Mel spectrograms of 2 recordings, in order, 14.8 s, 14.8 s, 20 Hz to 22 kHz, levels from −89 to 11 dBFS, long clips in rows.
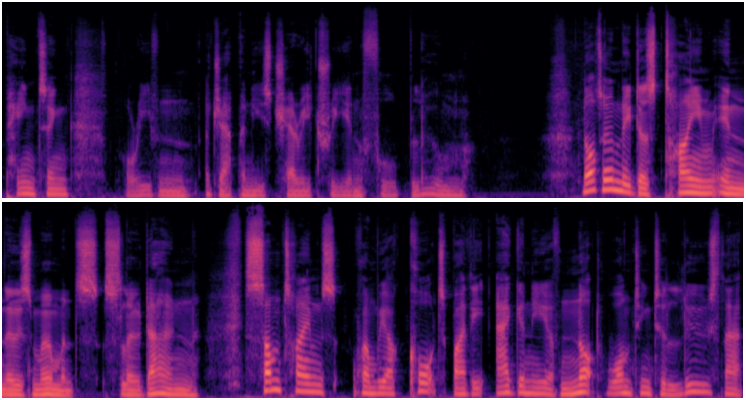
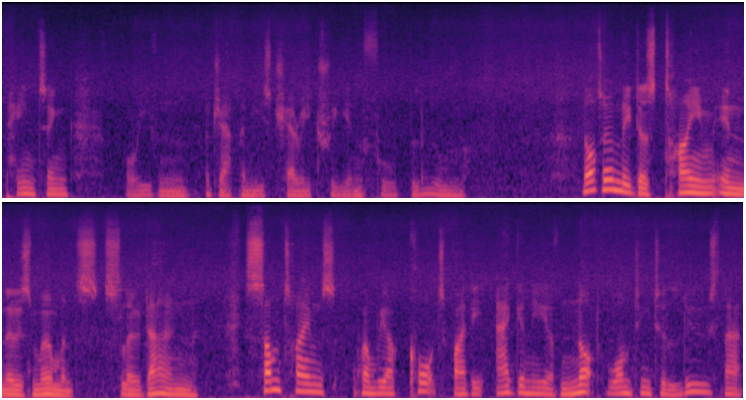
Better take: first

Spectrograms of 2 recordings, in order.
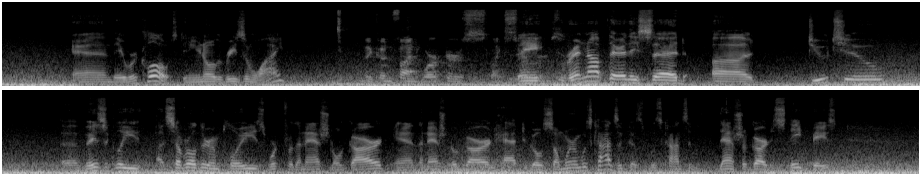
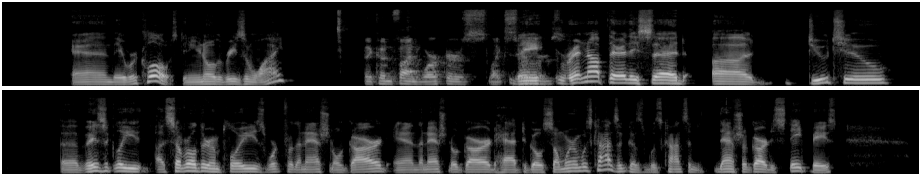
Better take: second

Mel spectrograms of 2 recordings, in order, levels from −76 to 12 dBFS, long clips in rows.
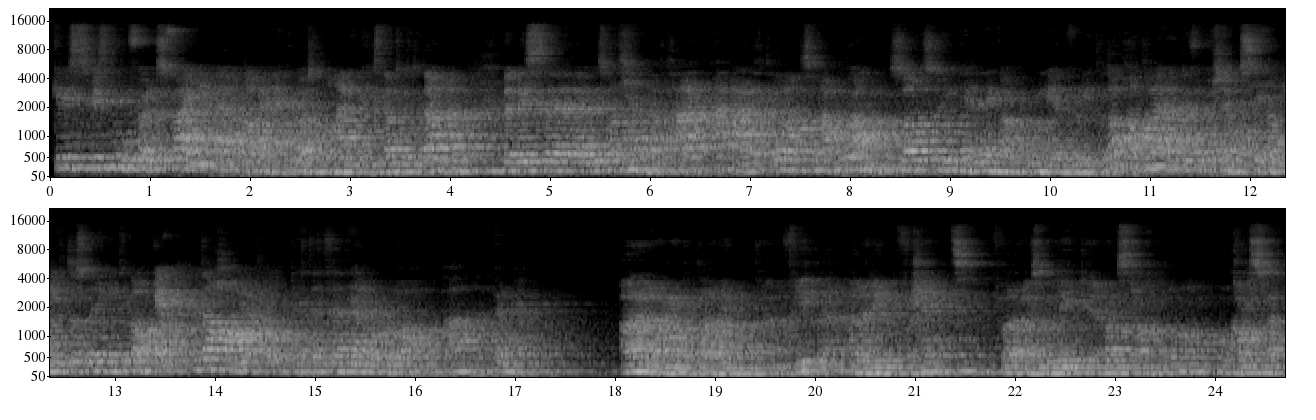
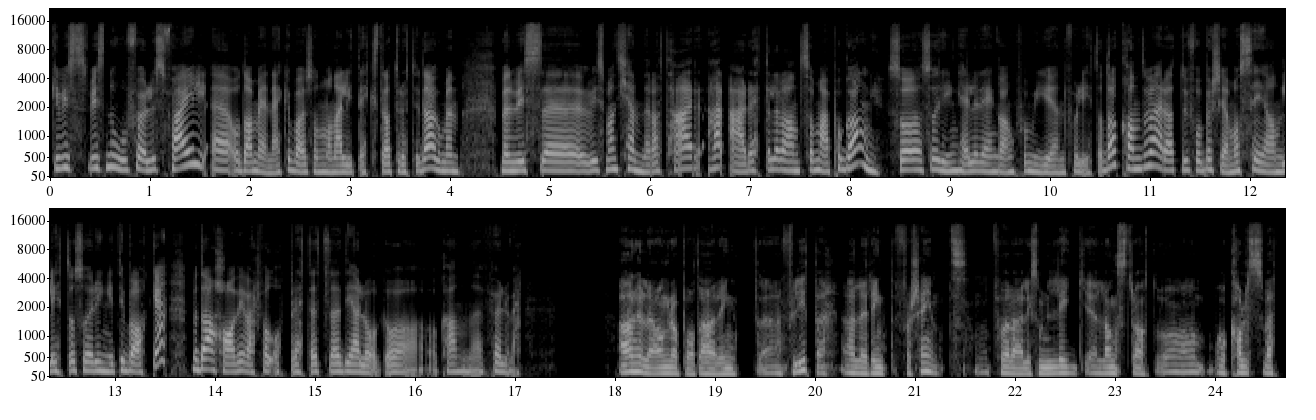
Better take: second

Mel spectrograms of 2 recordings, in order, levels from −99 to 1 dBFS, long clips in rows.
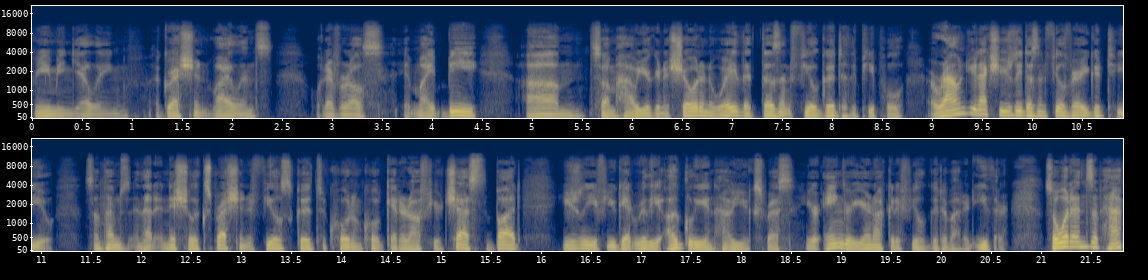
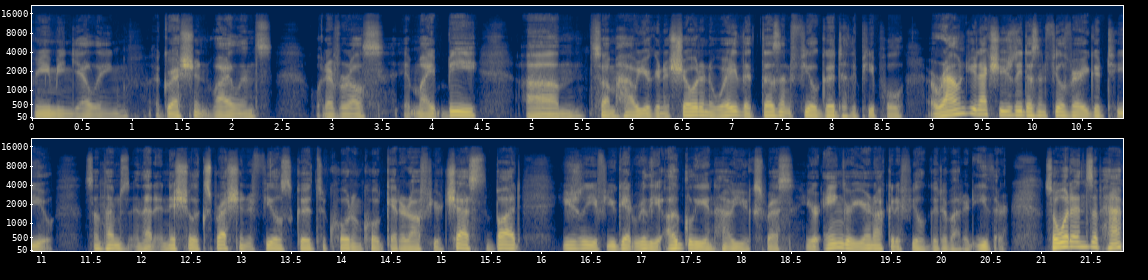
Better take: second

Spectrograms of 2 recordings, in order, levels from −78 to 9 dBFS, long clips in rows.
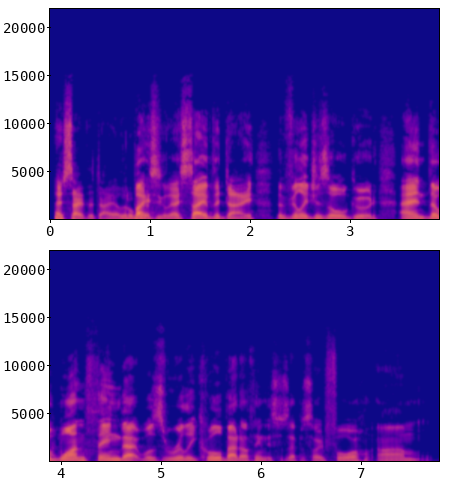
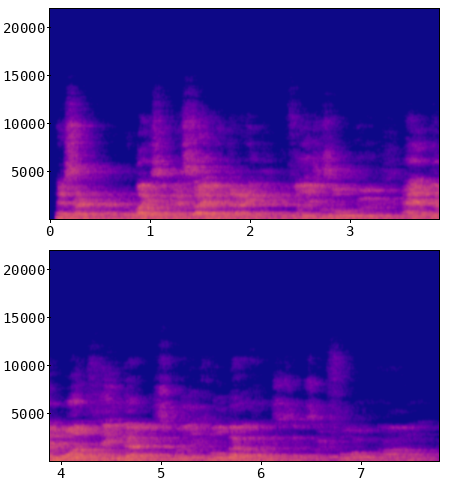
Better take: first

